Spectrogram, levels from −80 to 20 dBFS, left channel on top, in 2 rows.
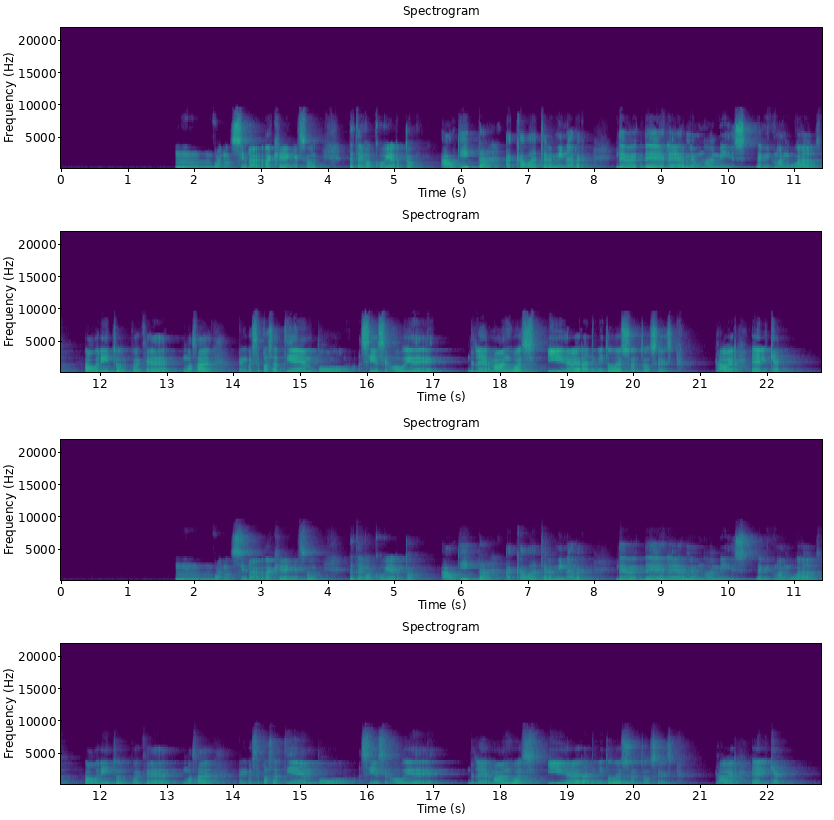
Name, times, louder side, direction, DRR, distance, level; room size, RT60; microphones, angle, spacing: voice 1, 1.7-5.4 5.7-11.4 11.8-17.0 17.5-20.8 21.2-22.3, left 4 dB, 30° left, 10 dB, 0.4 m, -28 dB
8.4 x 5.9 x 5.2 m, 1.2 s
head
